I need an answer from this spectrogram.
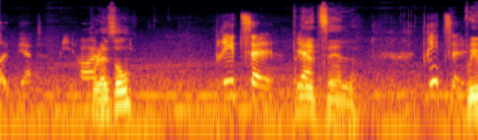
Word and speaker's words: Brezel: country that and, pronounces the word brezel as pretzel. Like, I'm not gonna take anything. I want What? some pretzels. Wait, what? The word. Brezel. Pretzels? You guys pronounce it as pretzel, and I don't know why. There's And no what- P in there or You T, pronounce it just like an evil brezel. mad scientist. Pretzel. That's how you. But Brezel. it's written P-R-E. No, just in English.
